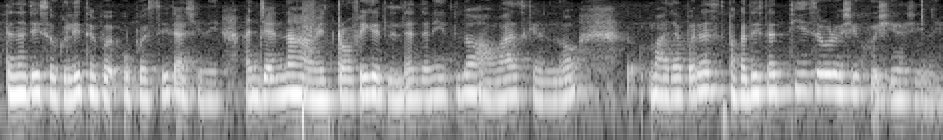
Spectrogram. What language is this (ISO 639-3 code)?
kok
